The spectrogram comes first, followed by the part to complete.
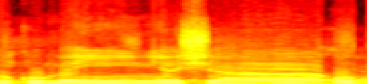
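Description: A man's voice reciting an Arabic supplication in a drawn-out, chanted style, with long held syllables.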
